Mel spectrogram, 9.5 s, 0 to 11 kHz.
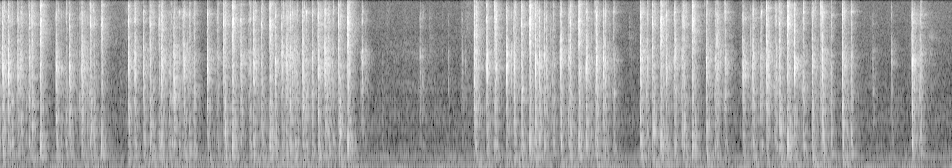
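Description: Fingertips type continuously on a full-size black and silver ergonomic plastic desktop keyboard with keys over a hollow body. Rapid, bright plastic clicks come in bursts, with short pauses near 1 and 6 seconds and a longer lull near 4 seconds. A steady low hum sits underneath throughout.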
